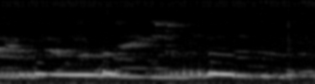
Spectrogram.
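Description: A ringneck dove gives low, soft, rolling coos, a drawn-out hooting note followed by a shorter one about a second later, with no other sounds.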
